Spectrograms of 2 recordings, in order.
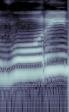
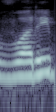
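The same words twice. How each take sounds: First: "worry" with an o, wo-ree; wrong pronunciation. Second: "वरी" with a short uh, vuh-ree; correct pronunciation. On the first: Teacher shows the misreading, "worry" as wo-ree. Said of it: "worry नहीं पढ़ना है". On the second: Teacher corrects learners, "वरी" as vuh-ree. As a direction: say "वरी" without an o sound. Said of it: "वरी पढ़ना है". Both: Shown as a demonstration.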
